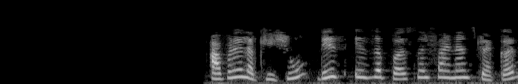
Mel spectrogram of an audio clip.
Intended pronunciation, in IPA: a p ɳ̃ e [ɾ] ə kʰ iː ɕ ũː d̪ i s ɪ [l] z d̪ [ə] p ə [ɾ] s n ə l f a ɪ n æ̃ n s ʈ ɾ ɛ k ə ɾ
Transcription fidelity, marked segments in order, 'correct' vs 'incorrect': incorrect, incorrect, correct, correct

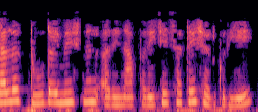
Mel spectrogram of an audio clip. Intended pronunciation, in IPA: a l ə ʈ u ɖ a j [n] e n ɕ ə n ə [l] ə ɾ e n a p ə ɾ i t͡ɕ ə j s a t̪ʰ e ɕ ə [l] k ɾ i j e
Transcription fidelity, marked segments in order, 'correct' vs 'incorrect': incorrect, correct, incorrect

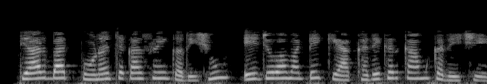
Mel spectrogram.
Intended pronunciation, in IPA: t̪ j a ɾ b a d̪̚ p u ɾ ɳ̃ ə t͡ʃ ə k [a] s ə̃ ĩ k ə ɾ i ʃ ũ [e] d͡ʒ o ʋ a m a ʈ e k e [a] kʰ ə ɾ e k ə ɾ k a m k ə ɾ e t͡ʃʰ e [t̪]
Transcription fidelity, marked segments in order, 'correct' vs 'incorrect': correct, correct, correct, incorrect

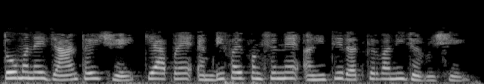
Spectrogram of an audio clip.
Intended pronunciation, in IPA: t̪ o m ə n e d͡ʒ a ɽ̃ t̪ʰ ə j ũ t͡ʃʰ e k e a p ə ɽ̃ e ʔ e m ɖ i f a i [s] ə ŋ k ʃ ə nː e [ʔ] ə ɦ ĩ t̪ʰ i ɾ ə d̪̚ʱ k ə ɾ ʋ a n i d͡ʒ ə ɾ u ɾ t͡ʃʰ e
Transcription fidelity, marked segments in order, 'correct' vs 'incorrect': incorrect, correct

